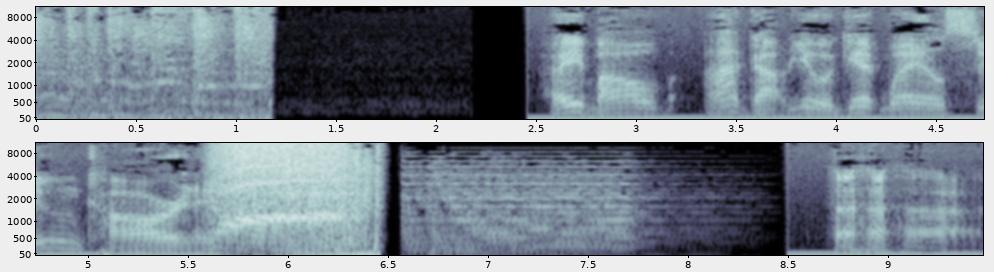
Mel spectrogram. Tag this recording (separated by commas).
Music, Speech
